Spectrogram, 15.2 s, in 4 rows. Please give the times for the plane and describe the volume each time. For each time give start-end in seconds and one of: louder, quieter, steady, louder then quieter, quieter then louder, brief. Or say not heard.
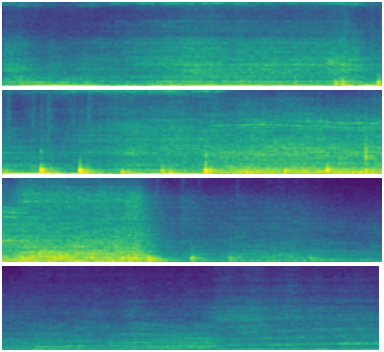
0.0-15.1 quieter.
